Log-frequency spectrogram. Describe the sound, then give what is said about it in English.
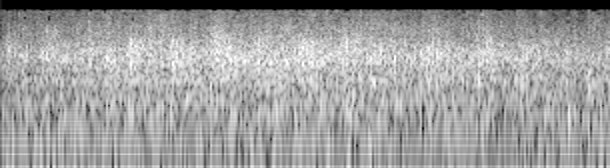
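A church audience applauds a man with steady, dense clapping that holds at an even loudness throughout, with no pauses or voices standing out. “you will not be applauded just like you applauded this man.”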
